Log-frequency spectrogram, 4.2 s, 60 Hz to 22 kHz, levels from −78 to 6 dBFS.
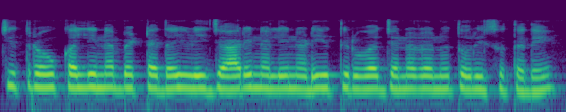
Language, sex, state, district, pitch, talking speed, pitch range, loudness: Kannada, female, Karnataka, Bidar, 210 Hz, 115 wpm, 205-215 Hz, -14 LUFS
